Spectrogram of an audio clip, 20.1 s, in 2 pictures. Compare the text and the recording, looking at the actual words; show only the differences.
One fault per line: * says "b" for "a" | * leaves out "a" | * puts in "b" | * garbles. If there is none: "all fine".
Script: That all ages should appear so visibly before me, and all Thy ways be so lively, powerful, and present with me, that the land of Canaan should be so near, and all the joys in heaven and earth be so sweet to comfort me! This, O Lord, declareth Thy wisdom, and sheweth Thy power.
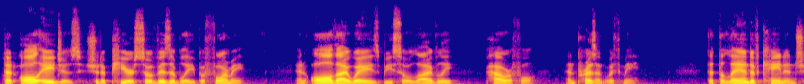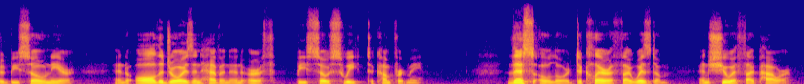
all fine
